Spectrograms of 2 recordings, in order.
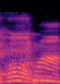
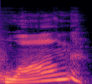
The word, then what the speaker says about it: Huang: But you say Hong, and I think it's kind of funny, so it's cool. Huang? Huang. Yeah. Break Huang.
